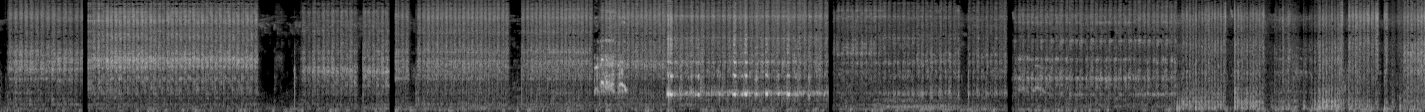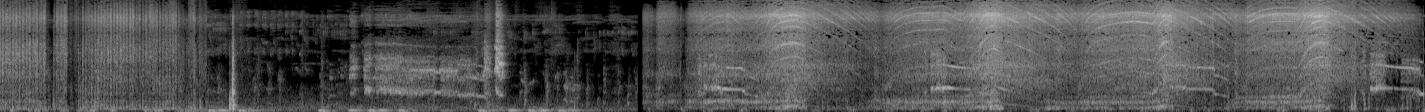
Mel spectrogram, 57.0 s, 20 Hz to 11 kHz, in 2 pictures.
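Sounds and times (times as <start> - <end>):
sandpaper rubbing wood: 0.0 - 5.2, 6.0 - 32.6
hand filing wood: 0.1 - 5.2, 6.0 - 32.6
rooster crowing: 11.9 - 12.6, 35.5 - 38.6, 42.4 - 43.4, 47.0 - 48.0, 55.7 - 57.0
chickens clucking: 36.9 - 41.2.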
